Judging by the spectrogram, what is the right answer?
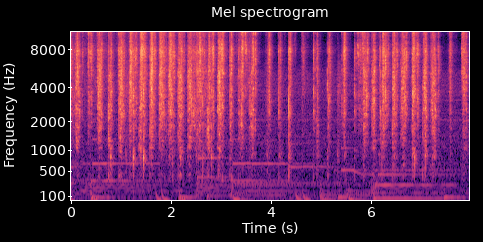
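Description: A utensil whisking a canned-chicken, parmesan and egg mixture in a plastic bowl, with rapid, repeated scraping and clicking strokes. Background music plays underneath.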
